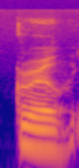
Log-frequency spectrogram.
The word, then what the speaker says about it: Gru: Gru, yeah.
